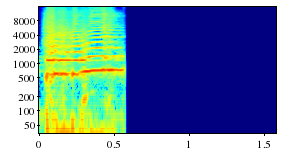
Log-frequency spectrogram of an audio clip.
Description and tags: Clown Horn (Single Honk)
Use it in projects that will get much more attention than ours ever will.
cartoon, clown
